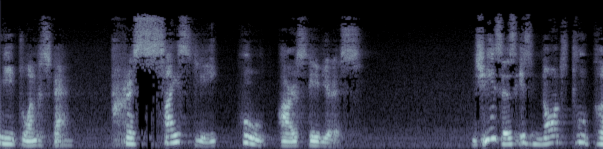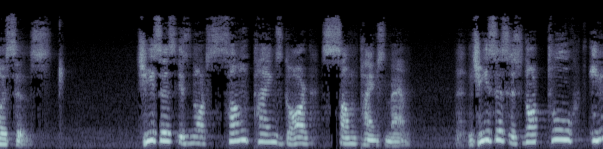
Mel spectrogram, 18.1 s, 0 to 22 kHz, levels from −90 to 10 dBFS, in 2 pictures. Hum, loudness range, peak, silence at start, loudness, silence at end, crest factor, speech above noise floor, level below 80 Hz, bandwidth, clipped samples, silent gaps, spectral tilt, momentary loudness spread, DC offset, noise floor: none; 4 LU; -2 dBFS; 0 s; -19 LUFS; 0 s; 18 dB; 37 dB; -62 dBFS; 14.5 kHz; under 0.1%; none; -5 dB/octave; 13 LU; under 0.1%; -55 dBFS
